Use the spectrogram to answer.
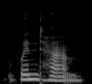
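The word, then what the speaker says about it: Wymondham: It's pronounced wind Windham. Wait, what? That's not right. That's not how you English. You speak what? Windham. Windham. You're missing some letters there, mate.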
